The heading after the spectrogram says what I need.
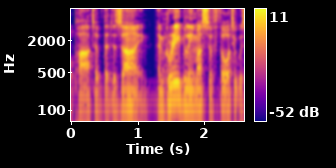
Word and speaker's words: Greeble: NPCs has the name Greebly, spelt with an E instead of a Y, but pronounced the same.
